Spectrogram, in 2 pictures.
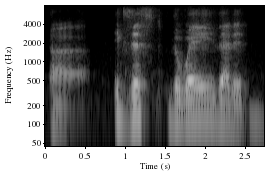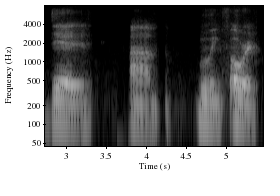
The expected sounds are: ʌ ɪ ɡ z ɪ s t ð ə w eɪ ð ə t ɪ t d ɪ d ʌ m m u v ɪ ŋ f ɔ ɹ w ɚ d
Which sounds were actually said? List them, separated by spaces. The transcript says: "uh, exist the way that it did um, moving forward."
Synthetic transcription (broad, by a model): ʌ ɪ ɡ z ɪ s t ð ə w eɪ ð ə t ɪ t d ɪ d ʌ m m u v ɪ ŋ f ɔ ɹ w ɚ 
